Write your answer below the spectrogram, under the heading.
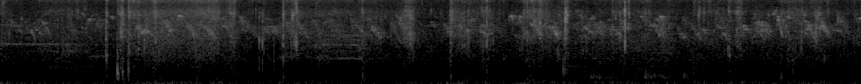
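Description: Near silence: faint outdoor ambience with scattered faint ticks and taps.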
